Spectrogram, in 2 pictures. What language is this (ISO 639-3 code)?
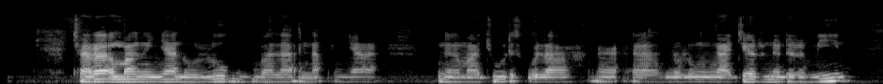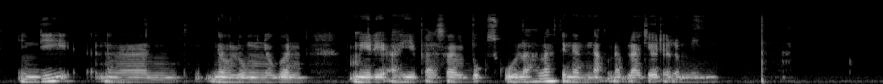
sdo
